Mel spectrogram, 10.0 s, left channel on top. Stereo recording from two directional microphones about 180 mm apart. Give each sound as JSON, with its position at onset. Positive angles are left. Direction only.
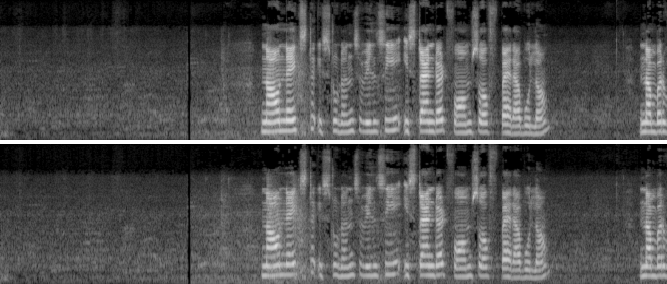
{"t": 3.8, "sound": "a woman's voice", "side_deg": 50}
{"t": 9.6, "sound": "a woman's voice", "side_deg": 45}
